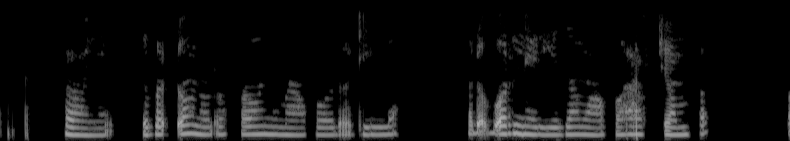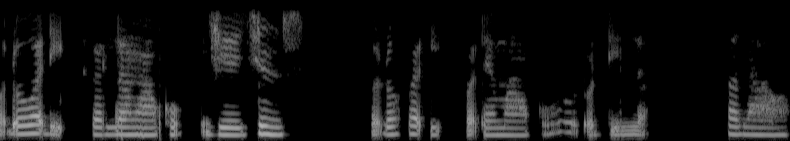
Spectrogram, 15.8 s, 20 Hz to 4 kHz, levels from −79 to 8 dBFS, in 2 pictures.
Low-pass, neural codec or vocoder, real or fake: 3.6 kHz; vocoder, 44.1 kHz, 128 mel bands every 256 samples, BigVGAN v2; fake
